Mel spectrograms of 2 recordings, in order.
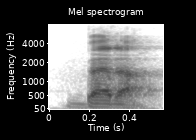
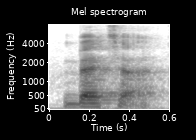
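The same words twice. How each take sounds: First: The middle consonant is a soft D sound. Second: The middle consonant is a crisp T sound. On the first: It sounds like common, natural everyday speech. "the more common natural English, and we say better" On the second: It sounds like a higher-class English accent. "the higher class or middle to higher class accents, often people say better"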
